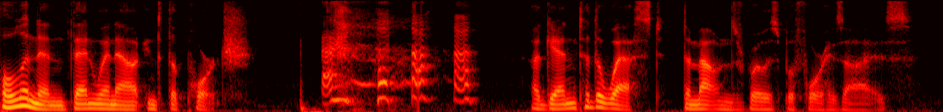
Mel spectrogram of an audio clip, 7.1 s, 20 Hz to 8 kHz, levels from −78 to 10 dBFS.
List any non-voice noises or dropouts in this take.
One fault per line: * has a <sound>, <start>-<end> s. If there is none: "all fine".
* has a laugh, 2.2-3.6 s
